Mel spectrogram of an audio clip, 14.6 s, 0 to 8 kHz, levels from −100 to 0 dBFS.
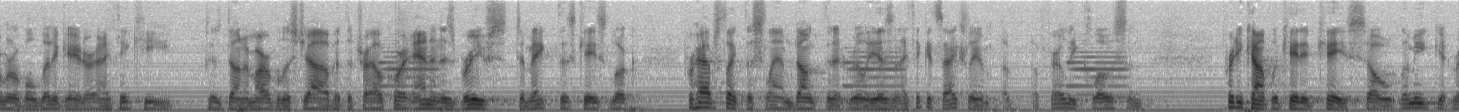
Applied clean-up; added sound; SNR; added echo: none; Wind instrument, woodwind instrument; 17 dB; none.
